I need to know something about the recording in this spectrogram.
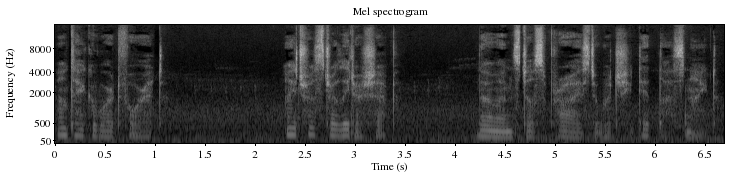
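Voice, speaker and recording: Woman voicing a very low, stern vampire bodyguard. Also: moderate pace, creaky, background noise. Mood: guarded. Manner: low, hushed, dry and terse. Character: Kazumi, stern, guarded female vampire bodyguard. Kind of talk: ASMR audio roleplay.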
